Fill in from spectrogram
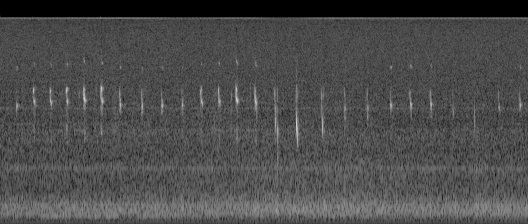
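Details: Osprey guarding its nest at Loch Garten, Scotland, against an unseen intruder, caught on a nest camera: a rapid, steady series of thin, high whistled chirps, roughly four per second, with one louder downslurred note midway.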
